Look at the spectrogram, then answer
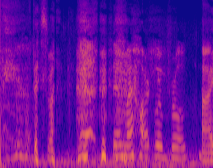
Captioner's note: both chuckle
